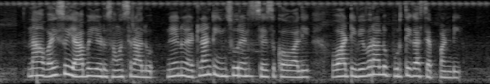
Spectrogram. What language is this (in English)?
Telugu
